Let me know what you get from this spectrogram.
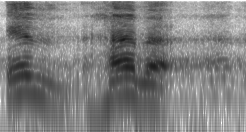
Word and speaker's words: اذهب: لا نكسر، لأن إن التالت إذا كان مكسور أو مفتوح يبقى نكسر همزة الوصل، يبقى لازم نكسرها. أيوة، اذهب، تمام؟ تنطق هكذا، اذهب. طيب حاجة تانية، كلمة زي ارجع، ننطقها ازاي؟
